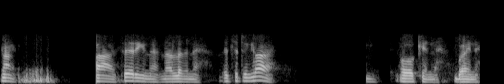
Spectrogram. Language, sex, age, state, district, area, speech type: Tamil, male, 30-45, Tamil Nadu, Pudukkottai, rural, conversation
